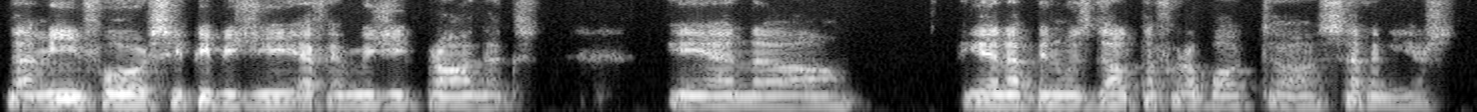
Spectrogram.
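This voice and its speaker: A man's voice: fairly low pitch, level tone, normal speed, darkish tone, husky. A man who is a sales director, giving a casual self-introduction on a video call. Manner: casual, repeats himself.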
